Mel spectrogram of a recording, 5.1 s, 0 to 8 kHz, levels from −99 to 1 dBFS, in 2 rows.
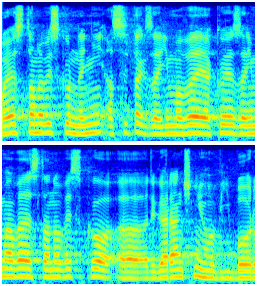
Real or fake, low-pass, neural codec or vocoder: real; 7.2 kHz; none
